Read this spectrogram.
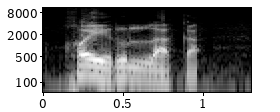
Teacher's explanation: Ditulisnya khairun laka, dibacanya khairul laka, n-nya hilang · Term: idgham bila guna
